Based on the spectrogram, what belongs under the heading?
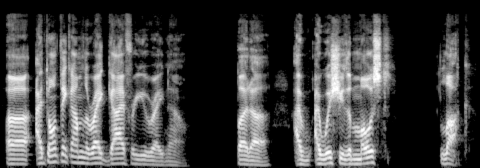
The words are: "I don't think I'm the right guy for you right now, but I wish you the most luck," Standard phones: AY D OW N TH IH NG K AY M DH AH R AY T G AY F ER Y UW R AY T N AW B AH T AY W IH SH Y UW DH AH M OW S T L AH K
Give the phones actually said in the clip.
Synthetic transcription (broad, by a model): AY D OW N TH IH NG K AY M DH AH R AY T G AY F ER Y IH R AY T N AW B AH T AY W IH SH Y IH DH AH M OW S T L AH K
